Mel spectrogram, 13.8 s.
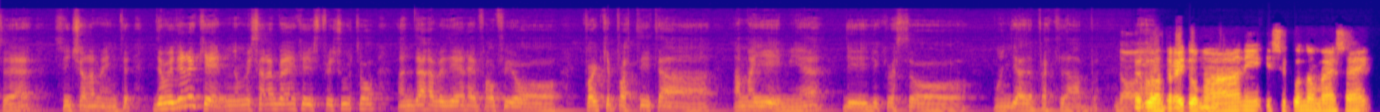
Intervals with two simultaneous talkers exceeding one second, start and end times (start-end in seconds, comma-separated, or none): none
